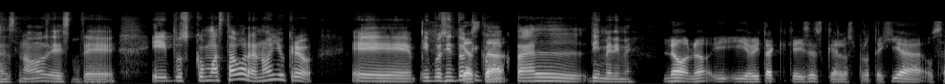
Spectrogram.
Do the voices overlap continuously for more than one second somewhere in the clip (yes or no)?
no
